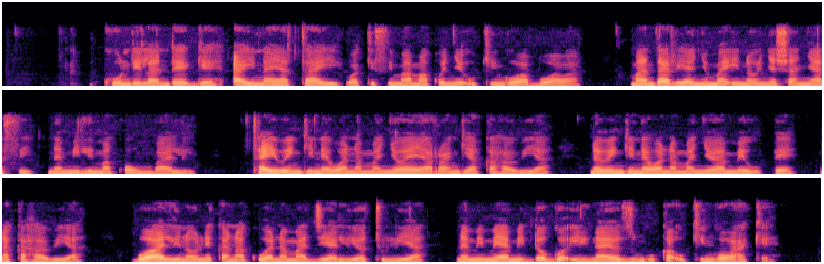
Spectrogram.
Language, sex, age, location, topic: Swahili, female, 25-35, Nairobi, government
